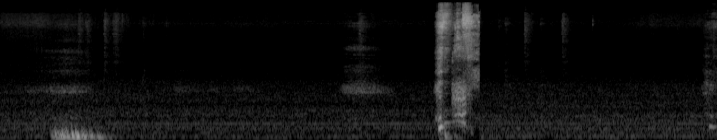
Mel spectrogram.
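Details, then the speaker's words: Two wet, spraying sneezes from allergies against quiet room noise, said to be a sneezing fit with spray; sneezing. "gonna sneeze. Gonna sneeze again."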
